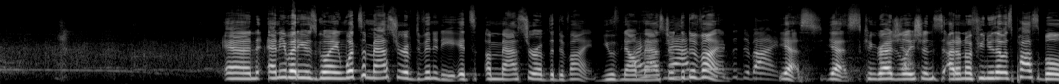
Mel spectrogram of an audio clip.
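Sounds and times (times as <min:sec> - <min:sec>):
audience applause: 0:00.0 - 0:03.0
speech: 0:02.2 - 0:10.5.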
